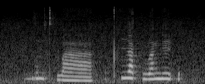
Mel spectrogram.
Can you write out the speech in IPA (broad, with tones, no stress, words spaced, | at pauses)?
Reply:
bu˥˩nkʰwaː˧ | pʰi˥˩a̯ku˦˥a̯ŋe˥˩ʔ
